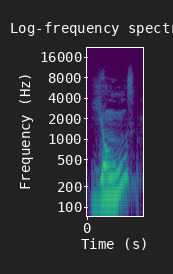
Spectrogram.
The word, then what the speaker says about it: Jungs: And also on 14th, this lovely day, will be given, we will be given Personality Cult's album New Arrows, Herzblut with Berliner Jungs. I believe that's how it's pronounced. – You're right. – Jungs.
